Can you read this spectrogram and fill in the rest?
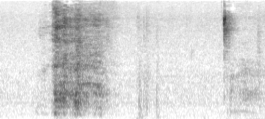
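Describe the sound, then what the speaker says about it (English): One harsh, close cough bursts out, followed by a faint throat noise and a small clink. "Sorry, I have this cough thing still."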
